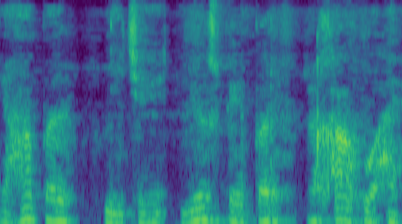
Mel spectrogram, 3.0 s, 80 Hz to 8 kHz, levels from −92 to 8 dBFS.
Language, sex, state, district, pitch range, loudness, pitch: Hindi, male, Haryana, Rohtak, 120-140 Hz, -20 LUFS, 130 Hz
